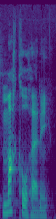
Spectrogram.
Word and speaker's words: McElhenney: up yeah that's a that's definitely bonus it's McElhenney did you watch him did you watch him on like a awesome on Stephen Colbert yeah there's like a YouTube video of his interview as well yeah McElhenney I was like it's been pretty quiet week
